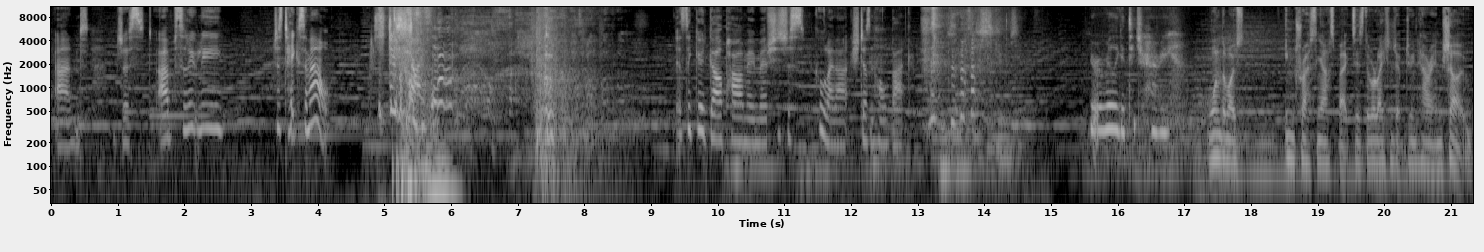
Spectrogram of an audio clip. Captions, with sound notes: And just absolutely... ...just takes him out. Stupefy. [RON YELPS] It's a good girl-power moment. She's just cool like that. She doesn't hold back. [GIRLS LAUGHING] You're a really good teacher, Harry. One of the most interesting aspects is the relationship between Harry and Cho.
